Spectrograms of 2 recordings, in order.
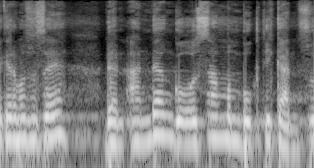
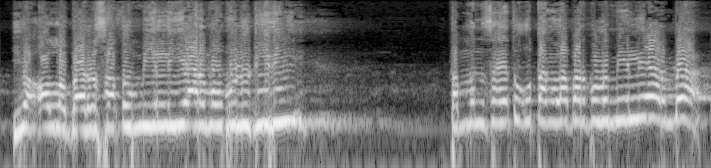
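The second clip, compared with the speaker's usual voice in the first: high, loud exclamation of disbelief; mock astonishment; 8 semitones higher, 5 dB louder than usual. Preacher retelling his reply to a woman in debt, mock astonished. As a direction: exclaim it, pitched way up, as if scandalised.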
